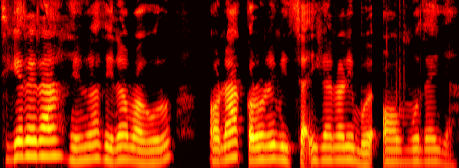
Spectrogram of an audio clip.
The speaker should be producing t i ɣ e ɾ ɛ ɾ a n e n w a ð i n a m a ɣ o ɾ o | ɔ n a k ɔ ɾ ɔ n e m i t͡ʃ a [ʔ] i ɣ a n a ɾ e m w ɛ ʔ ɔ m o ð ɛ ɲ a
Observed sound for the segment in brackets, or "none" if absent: ʔ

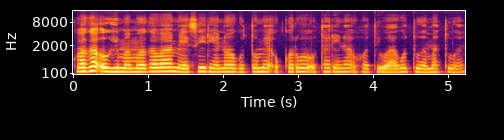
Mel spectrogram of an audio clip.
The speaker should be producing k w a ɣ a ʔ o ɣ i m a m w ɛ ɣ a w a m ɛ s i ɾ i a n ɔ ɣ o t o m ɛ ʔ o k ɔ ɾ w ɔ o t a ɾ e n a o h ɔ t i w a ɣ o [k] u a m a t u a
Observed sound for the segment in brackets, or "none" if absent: t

